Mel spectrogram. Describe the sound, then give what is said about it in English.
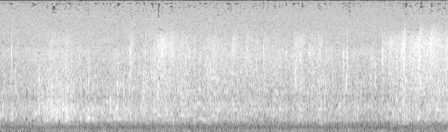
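Water churns and splashes steadily for several seconds, a dense, rushing wash with small bursts of patter throughout, moderately loud, with no voices, as people falling from a collapsed bridge dive and strike deep river water. “Fortunately, the water is quite deep, and with their keen presence of mind, they dive as they fall and strike the water in comparative safety.”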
